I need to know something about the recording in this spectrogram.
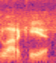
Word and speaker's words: Latakia: wide and enhanced with cool smoky Lata Kia or Latakia depending on where you're from in the world and how you pronounce that fine cut matured Virginia's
